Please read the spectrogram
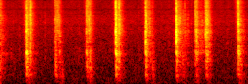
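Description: A tarot deck being hand-shuffled: cards snapping against each other in a steady run of sharp clicks, about three a second.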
